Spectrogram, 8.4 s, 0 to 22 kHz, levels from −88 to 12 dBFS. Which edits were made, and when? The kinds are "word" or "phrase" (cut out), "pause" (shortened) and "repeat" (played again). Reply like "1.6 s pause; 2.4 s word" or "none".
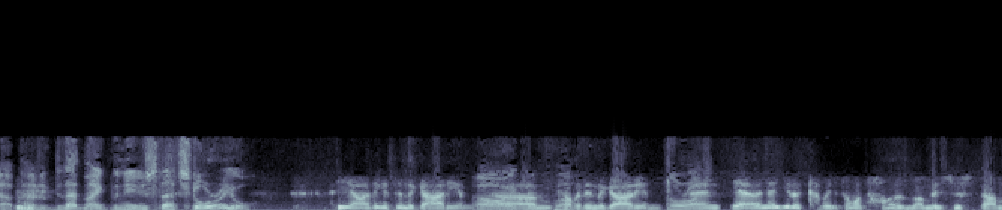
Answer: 6.0 s word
